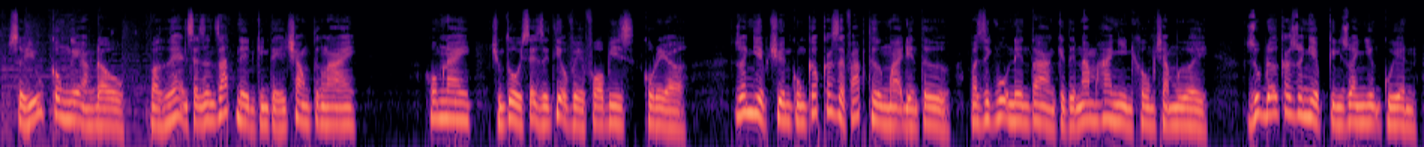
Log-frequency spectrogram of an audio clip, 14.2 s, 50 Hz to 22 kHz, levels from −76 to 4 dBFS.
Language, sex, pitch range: Vietnamese, male, 130-170 Hz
